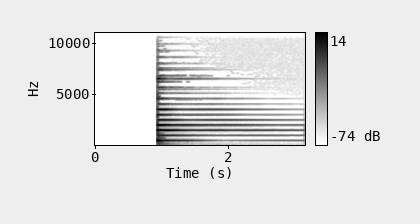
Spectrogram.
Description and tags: Note "Si" played by a piano (I think it's "Ti" in english)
